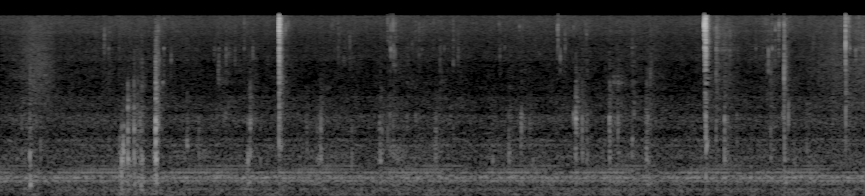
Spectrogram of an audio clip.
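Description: A person chewing and swallowing food, with soft mouth clicks and smacks. A sharper click comes about seven seconds in, over a steady background hum.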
